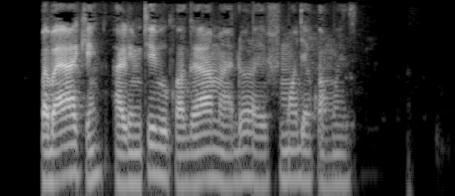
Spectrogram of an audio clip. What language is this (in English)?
Swahili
